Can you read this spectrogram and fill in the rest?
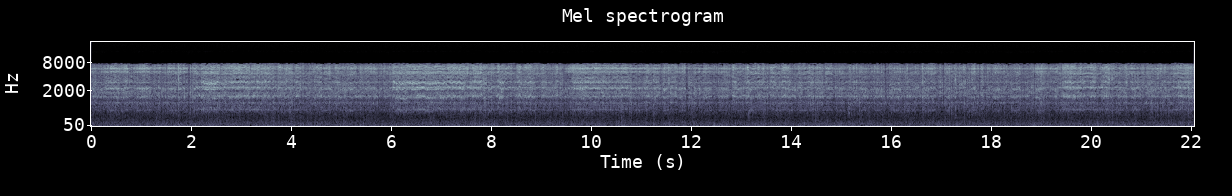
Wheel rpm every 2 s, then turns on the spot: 200, 200, 200, 200, 200, 200, 200, 200, 200, 200, 200.
none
